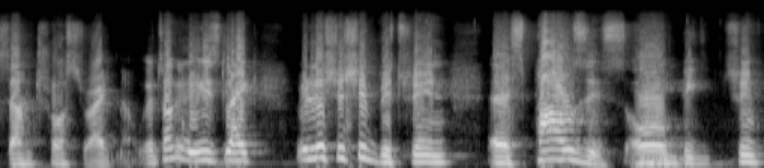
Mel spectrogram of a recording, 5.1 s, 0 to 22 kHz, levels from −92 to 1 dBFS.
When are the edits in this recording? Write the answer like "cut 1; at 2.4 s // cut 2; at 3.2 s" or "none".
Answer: none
